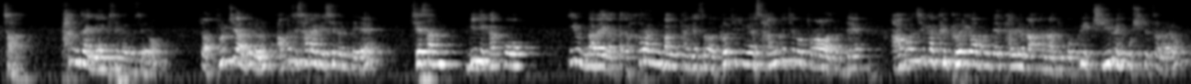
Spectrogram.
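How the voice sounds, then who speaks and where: A man's voice: high-pitched, animated, fairly quick, a little mellow, slight background noise. A male pastor preaching a sermon, earnest and speaking straight to his congregation in a church. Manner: earnest, addresses the congregation directly. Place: church sanctuary. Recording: echoey church from far off.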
